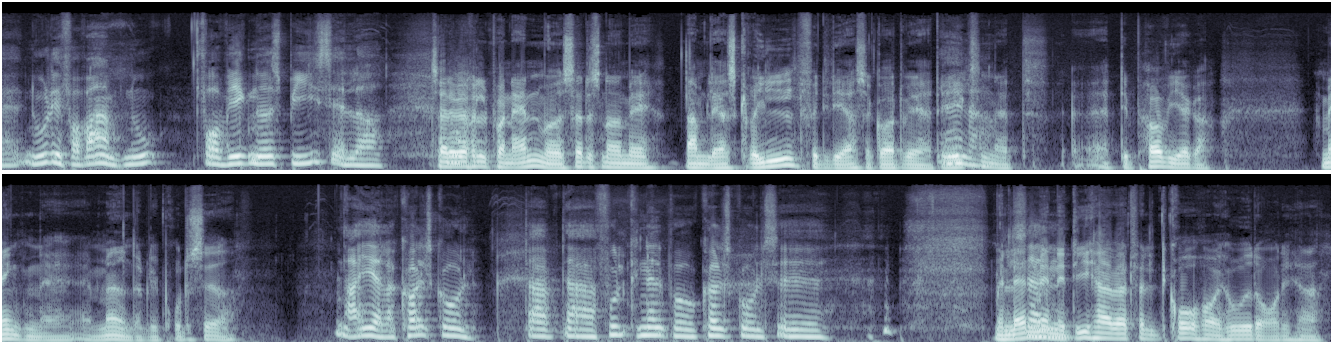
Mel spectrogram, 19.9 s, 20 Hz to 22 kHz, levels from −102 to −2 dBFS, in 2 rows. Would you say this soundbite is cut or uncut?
uncut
